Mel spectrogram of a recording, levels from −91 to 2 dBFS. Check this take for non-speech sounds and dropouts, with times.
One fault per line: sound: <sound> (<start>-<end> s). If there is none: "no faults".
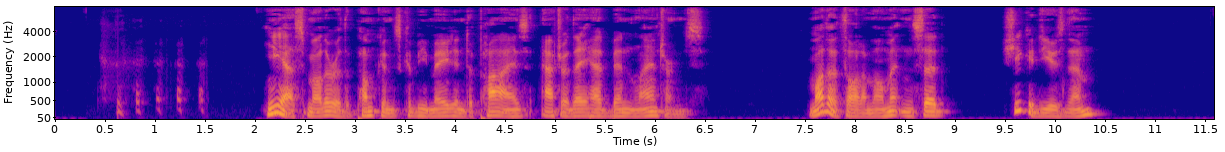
sound: laugh (0.4-1.6 s)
